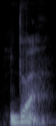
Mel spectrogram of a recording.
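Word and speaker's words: dva: प्रनाउन्सिसन कतिपय वर्डहरुको फरक हुन्छ यो चाहिँ जिलै यदान एक द्वा दुई यो द्वा भा नभएर वा है खासमा द्वा लेखाइमा मिसेको छ यहाँ।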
